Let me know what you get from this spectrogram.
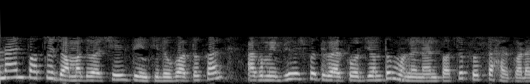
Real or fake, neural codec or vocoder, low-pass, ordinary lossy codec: real; none; 3.6 kHz; AAC, 24 kbps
